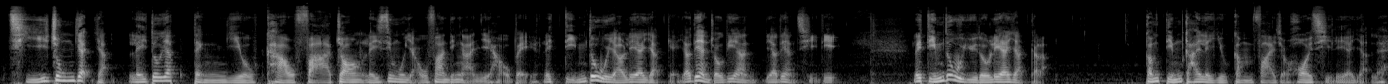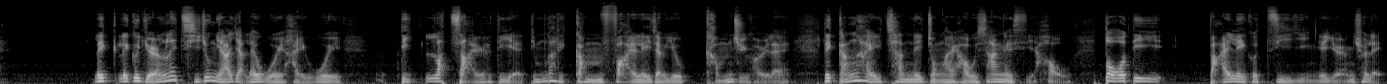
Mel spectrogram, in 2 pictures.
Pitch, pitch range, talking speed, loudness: 110 Hz, 95-130 Hz, 265 characters per minute, -25 LUFS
